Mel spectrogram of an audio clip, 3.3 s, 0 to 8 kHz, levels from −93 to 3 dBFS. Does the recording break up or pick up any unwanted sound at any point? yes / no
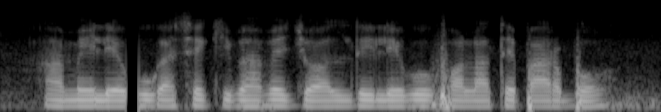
yes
